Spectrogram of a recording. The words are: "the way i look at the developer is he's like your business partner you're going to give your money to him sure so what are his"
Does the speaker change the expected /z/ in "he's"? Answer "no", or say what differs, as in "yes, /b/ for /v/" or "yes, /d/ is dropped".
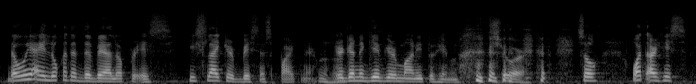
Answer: yes, /s/ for /z/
